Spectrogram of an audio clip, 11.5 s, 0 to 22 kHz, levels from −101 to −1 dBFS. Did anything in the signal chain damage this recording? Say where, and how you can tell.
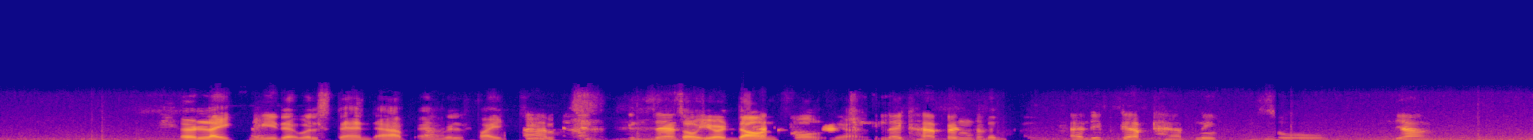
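Yes. The damage is in the call processing and the network, at four kinds of fault.

Background gated by the echo canceller shows up three times. From 1.72 to 3.55 s the room sound dips hard, by about 38 dB at the deepest point, for well over half a second in total. Shorter dips follow at 4.62 to 4.70 s (about 19 dB) and 7.55 to 7.71 s (about 27 dB). The echo canceller clamped the microphone while the loudspeaker played, then released it.

An echo leak is heard from 1.87 to 3.34 s and again from 5.95 to 6.33 s. A delayed copy of the speech trails the original by 176 ms. It sits roughly 15 dB below the main speech. The fixed delay and the repeat in both spans point to a loudspeaker echo path. The likely cause is an echo canceller on the side playing the call on a loudspeaker that did not fully cancel what its microphone picked up.

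Speech suppressed in double talk appears from 3.83 to 6.66 s. The talker's speech drops in pieces, by roughly 40 dB at worst, for about a second in total. A milder dip of around 10 dB comes at 9.56 to 9.74 s. These losses line up with the other side talking. The likely cause is the canceller failing to separate the talker from the echo and turning both down.

A long network dropout hits from 9.09 to 9.33 s. About 220 ms of audio never arrived. The gap is filled rather than silent. The last sound is stretched into a fading buzz or hiss. Then the audio resumes further on, with that stretch missing. The likely cause is lost packets that the receiver's concealment covered over.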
